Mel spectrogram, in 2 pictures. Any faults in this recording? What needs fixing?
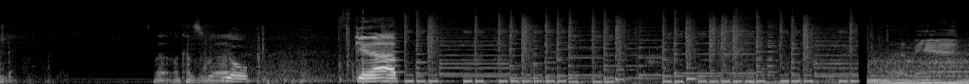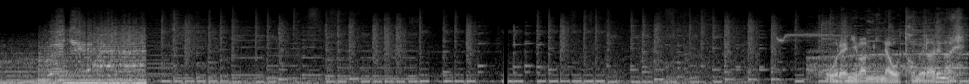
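Corrupt frame muted: flipped bits in the compressed stream made the decoder reject the damaged data, and the player filled the gap with silence. The sound drops out abruptly from 14.73 to 14.83 s, a hole of about 0.1 s that fits two lost frames, and the timing afterwards stays intact.

Corrupt frame decoded: at 16.52 s a damaged frame was decoded anyway, with misread gains or codes. This spreads energy into the wrong frequencies for about one frame length of around 22 ms, giving a short error peaking around -30 dBFS.

Protecting the stream with checksums and error correction, and using packet-loss concealment instead of silence or playing bad frames, would prevent both.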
